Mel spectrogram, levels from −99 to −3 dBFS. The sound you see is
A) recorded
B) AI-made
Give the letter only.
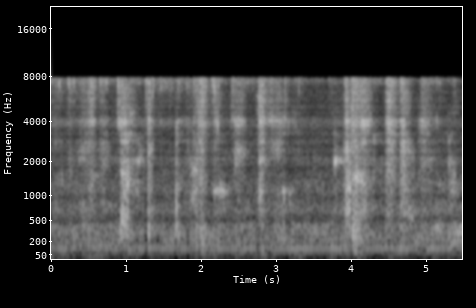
B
